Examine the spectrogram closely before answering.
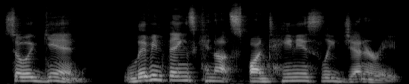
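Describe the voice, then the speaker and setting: A man's voice: fairly high pitch, very animated, a little slow. A man presenting a science lesson as storytelling, explaining things simply and with emphasis.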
